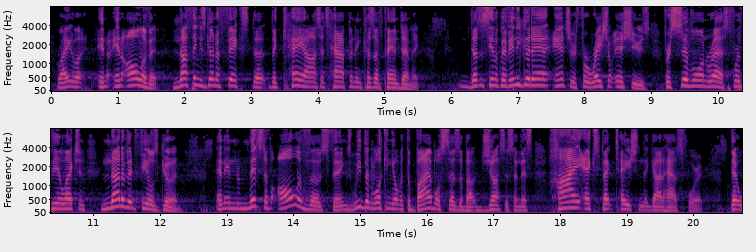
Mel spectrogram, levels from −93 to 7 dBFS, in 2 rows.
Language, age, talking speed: English, 30-49, 205 wpm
